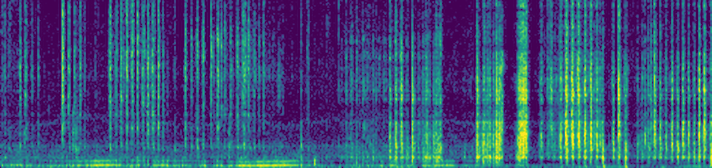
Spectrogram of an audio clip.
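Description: A wooden stylus scratches lines into the black coating of a flat scratch-art paper sheet resting on a table. The steady, bright, dry scratching is soft at first with a faint low wavering tone underneath, then grows louder in quick, sharp strokes toward the end.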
